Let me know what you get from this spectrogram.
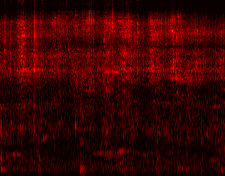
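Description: Faint sizzling of onions and tomato paste frying in ghee in a clay pot, with a few light clicks of the stirring spoon against the pot.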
